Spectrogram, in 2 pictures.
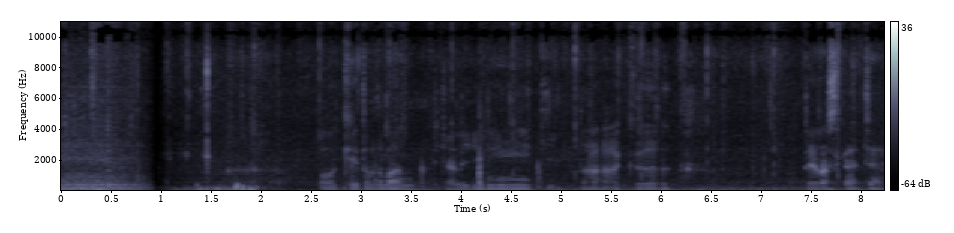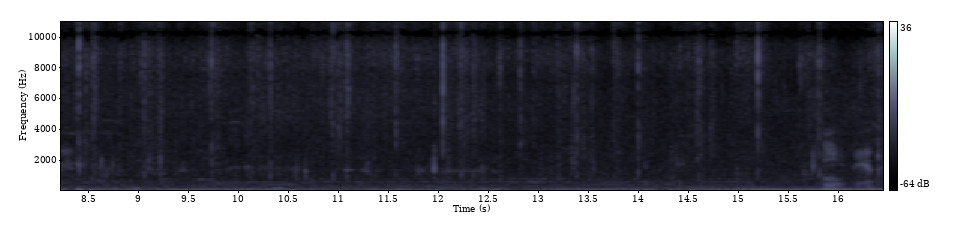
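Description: Footsteps scuff on a rough concrete path.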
